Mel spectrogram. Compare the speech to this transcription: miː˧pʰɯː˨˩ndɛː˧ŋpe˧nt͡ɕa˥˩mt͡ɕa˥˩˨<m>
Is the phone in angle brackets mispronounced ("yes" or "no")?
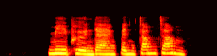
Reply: no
